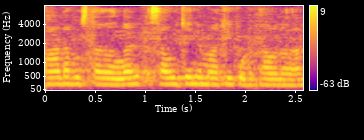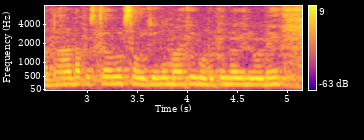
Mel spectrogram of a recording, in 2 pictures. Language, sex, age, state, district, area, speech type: Malayalam, female, 45-60, Kerala, Kollam, rural, spontaneous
